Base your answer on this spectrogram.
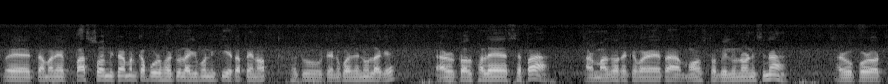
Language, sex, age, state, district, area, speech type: Assamese, male, 45-60, Assam, Sonitpur, rural, spontaneous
